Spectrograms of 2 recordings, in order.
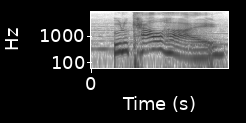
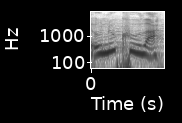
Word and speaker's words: Unukalhai: of the 13th th that's how you say it unukalhai I always say unuku interesting the fate of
